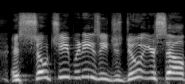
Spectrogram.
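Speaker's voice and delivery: high, smug know-it-all voice; mocking YouTuber. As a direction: parody a smug commenter. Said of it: "And another YouTuber".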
